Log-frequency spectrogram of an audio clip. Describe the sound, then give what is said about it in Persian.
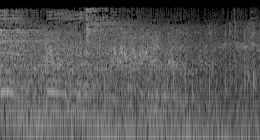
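Hoofbeats of a horse carrying an approaching rider form a dense, rumbling, steady bed of thuds with no clearly separated strikes, holding loud throughout. “یا خدا این اسب سوار کیه داره نزدیک میشه؟”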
